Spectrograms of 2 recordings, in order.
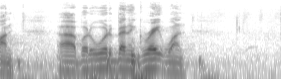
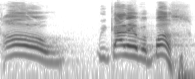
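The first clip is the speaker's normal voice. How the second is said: high whiny mock politician voice; 14 semitones higher, 3 dB louder than usual. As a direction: mimic a whining politician, pitched up high. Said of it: "politicians are like".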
